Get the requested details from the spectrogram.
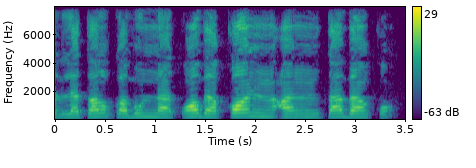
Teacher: طبقاً پہ غنہ نہیں کیا آگے حروف حلقی ہے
